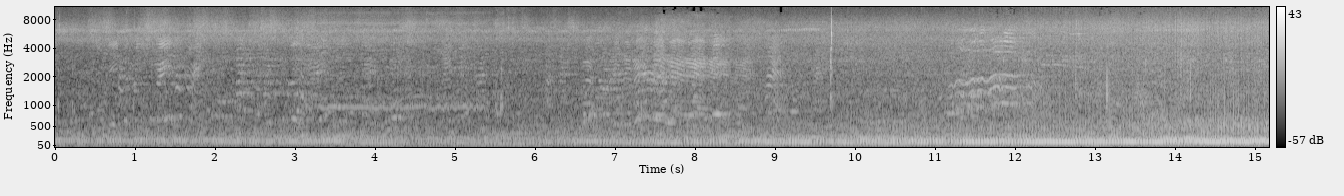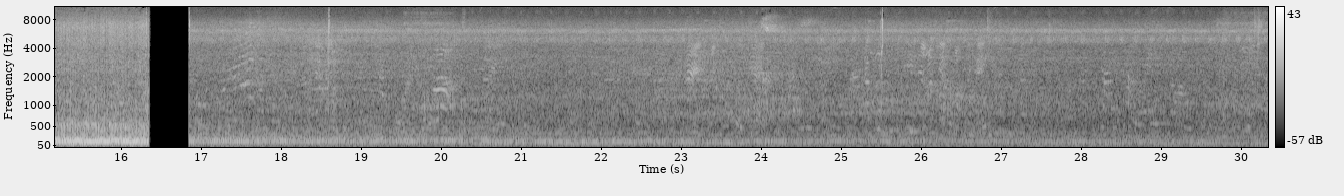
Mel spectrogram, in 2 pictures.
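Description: A steady low engine hum from a motor vehicle running nearby, building louder through the first half, with indistinct voices and a few faint high chirps. The sound cuts out for a moment about sixteen seconds in, then goes on quieter.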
